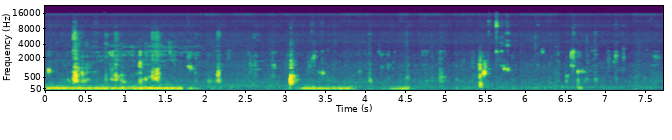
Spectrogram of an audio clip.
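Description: A person chewing battered fried tempeh close to the microphone: a run of small, irregular mouth clicks and smacks, with a low rumble under the first half.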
